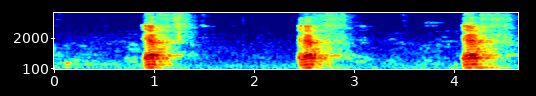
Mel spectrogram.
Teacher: এফ যখন আমরা উচ্চারণ করব নিচের ঠোঁটের পেট উপরের দাঁতের আগার সঙ্গে লাগাবো।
